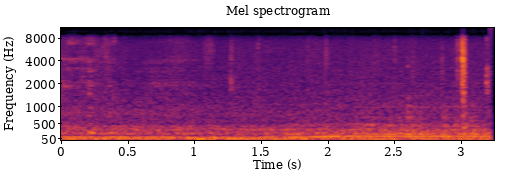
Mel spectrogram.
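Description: Car exhaust burbling off the throttle after the accelerator is released, with the car shifted down to second gear, in Mitaka, Japan: a loud, continuous low rumble with an uneven, crackly popping texture running throughout, and no voices.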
